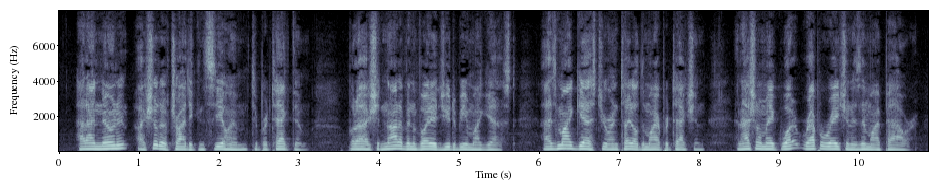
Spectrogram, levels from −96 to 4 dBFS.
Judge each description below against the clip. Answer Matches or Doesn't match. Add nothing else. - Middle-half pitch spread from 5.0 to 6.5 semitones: Doesn't match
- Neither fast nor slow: Doesn't match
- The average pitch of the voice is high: Doesn't match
